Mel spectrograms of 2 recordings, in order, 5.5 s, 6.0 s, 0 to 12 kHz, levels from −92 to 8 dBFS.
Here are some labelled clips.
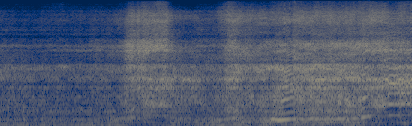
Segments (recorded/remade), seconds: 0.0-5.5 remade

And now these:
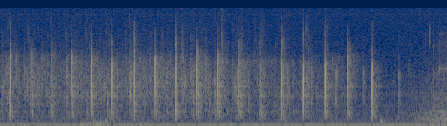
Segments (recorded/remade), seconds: 0.0-0.7 remade; 0.7-6.0 recorded

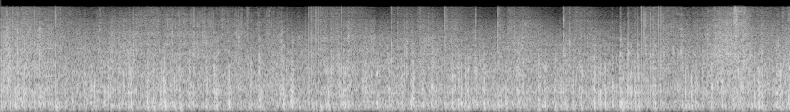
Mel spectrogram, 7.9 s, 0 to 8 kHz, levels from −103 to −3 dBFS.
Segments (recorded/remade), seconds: 0.0-2.9 recorded; 2.9-6.6 remade; 6.6-7.9 recorded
